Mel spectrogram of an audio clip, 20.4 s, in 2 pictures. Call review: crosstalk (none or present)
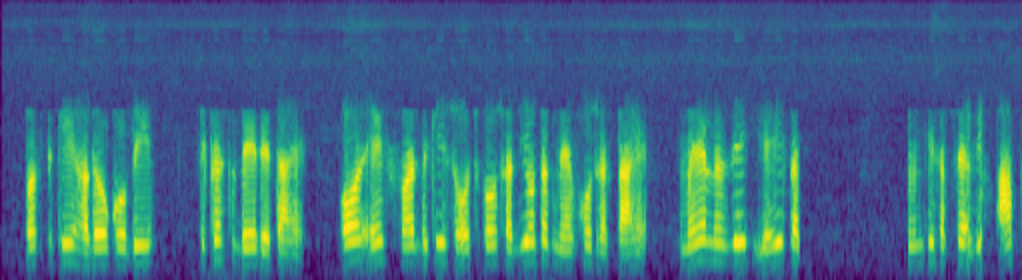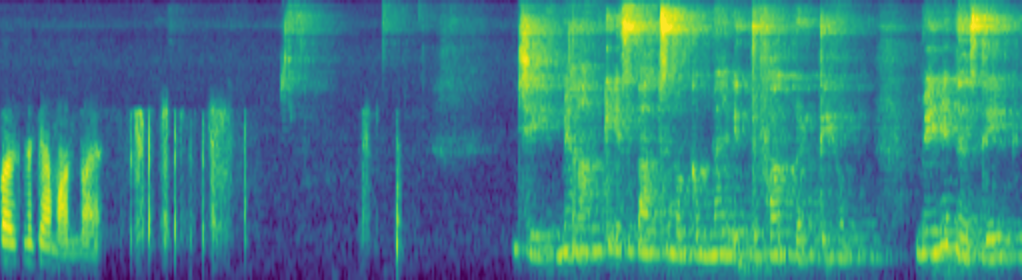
none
